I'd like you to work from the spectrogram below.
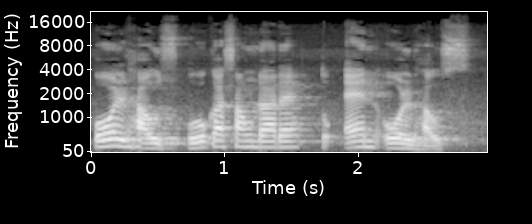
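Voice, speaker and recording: A man's voice: a little high, lively intonation, normal speed. Man teaching grammar with Hindi accent. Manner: explains step by step, asks and answers his own questions. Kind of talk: grammar lesson.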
